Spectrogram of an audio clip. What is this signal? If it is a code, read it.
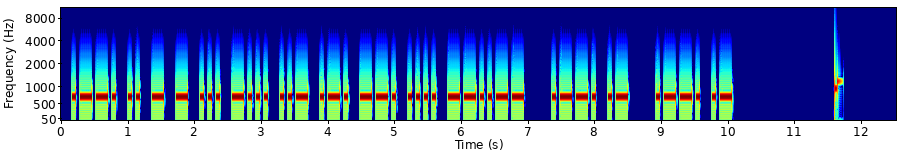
Morse code, heard as a keyed tone, about 21 wpm, 700 Hz. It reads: PITTSBURGH, PA PA
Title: Practice QSO - Exchange 1 - Beginning - 20wpm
